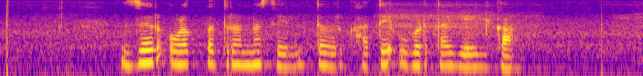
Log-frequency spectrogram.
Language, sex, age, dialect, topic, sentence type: Marathi, female, 31-35, Standard Marathi, banking, question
